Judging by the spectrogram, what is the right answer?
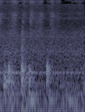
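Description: Marker or chalk strokes on a classroom board while a simple sentence is written out, a few faint scratchy rubs spaced irregularly over low steady room hiss.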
